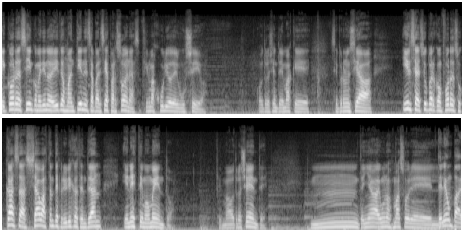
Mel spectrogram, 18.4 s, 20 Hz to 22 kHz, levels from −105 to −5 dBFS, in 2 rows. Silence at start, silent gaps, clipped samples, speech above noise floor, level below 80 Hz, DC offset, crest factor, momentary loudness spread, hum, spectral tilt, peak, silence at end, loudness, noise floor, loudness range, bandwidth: 0 s; none; under 0.1%; 27 dB; -40 dBFS; under 0.1%; 18 dB; 14 LU; none; -6.5 dB/octave; -2 dBFS; 0 s; -20 LUFS; -46 dBFS; 8 LU; 13.5 kHz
